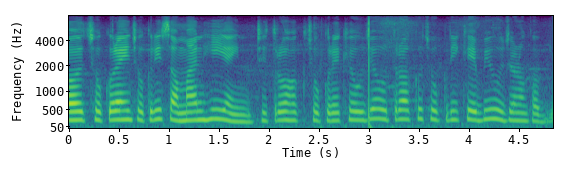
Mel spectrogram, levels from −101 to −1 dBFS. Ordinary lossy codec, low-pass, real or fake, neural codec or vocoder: none; none; real; none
